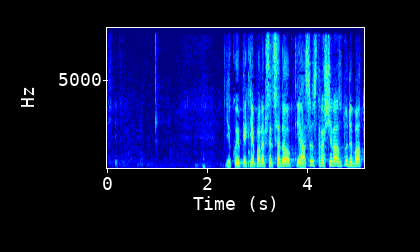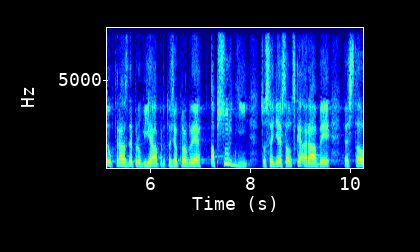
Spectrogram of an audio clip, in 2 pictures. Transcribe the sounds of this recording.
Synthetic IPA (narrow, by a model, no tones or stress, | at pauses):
ɟɛkujɪpjɛkɲɛpanɛpr̥ɛt̪sɛdo̞jaːsɛmst̪ɾaʃɲɛɾaːt̪zat̪udɛbat̪ukt̪ɛɾaːzdɛpɾo̞biːɦaːpɾo̞t̪o̞ʒɛo̞pɾavdujɛʔapsuɾdɲiːt͡so̞sɛɟɛjɛfsawt̪skɛːʔaɾaːbɪjɪvɛfst̪aɦu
